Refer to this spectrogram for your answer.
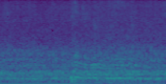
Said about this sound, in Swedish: Jag tycker det nästan låter som en flugsvärm på, på avstånd eller någonting. Eller bin kanske.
